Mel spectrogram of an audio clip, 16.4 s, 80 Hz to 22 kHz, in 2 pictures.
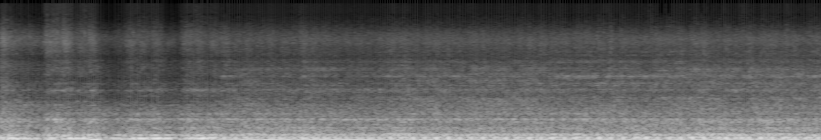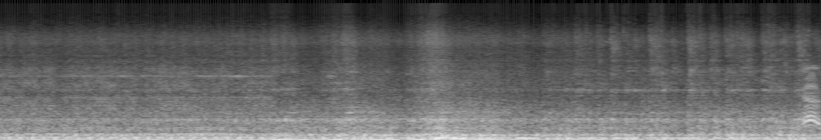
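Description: A dirty 1987 Dodge Dakota engine, running again after two years, rumbles loud and close at a rough idle, then swells briefly in a rev before settling back.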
